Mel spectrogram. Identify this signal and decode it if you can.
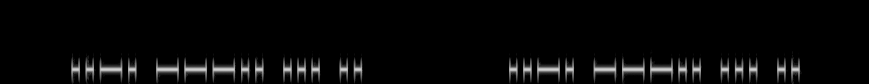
Morse code, heard as a keyed tone, about 17 wpm, 700 Hz. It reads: F8SI F8SI
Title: DXCC-100 Call Signs - 4 Characters - Repeated 3x - 17wpm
